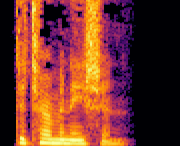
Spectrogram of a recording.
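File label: "determination", American English female; everyone-can-use-english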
